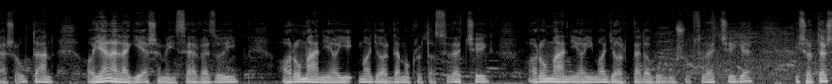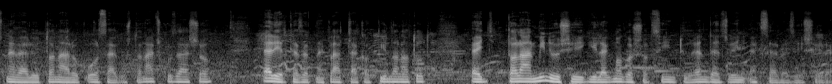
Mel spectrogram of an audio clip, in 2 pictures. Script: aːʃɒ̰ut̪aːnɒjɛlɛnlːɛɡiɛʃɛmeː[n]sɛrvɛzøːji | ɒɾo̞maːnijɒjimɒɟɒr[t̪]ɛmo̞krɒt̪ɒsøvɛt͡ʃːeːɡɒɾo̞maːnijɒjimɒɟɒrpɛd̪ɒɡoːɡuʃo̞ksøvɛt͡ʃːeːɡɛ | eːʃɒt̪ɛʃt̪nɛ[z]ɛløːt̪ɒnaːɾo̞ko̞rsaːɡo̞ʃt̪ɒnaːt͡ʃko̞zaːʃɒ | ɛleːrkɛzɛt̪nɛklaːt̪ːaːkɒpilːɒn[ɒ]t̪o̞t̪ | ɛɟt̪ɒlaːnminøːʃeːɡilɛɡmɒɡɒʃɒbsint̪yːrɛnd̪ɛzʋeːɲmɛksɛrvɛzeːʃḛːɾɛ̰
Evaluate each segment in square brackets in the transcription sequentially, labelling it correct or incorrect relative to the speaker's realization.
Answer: incorrect: ɲ, incorrect: d̪, incorrect: v, correct

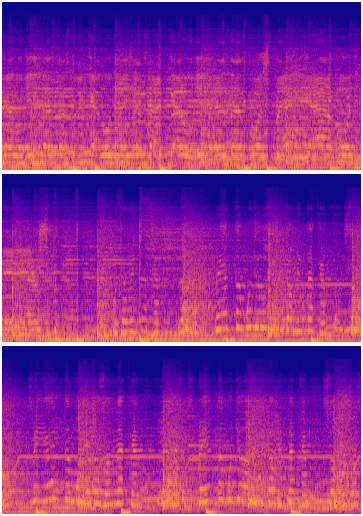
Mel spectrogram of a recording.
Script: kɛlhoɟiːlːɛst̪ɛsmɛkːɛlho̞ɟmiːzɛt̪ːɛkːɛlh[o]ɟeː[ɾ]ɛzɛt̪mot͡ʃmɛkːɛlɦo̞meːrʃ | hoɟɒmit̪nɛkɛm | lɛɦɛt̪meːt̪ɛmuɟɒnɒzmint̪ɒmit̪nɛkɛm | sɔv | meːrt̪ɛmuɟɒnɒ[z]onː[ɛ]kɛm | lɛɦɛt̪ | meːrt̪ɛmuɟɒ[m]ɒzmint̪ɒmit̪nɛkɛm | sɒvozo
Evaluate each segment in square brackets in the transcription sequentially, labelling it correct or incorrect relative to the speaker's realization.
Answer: correct, correct, correct, correct, incorrect: n

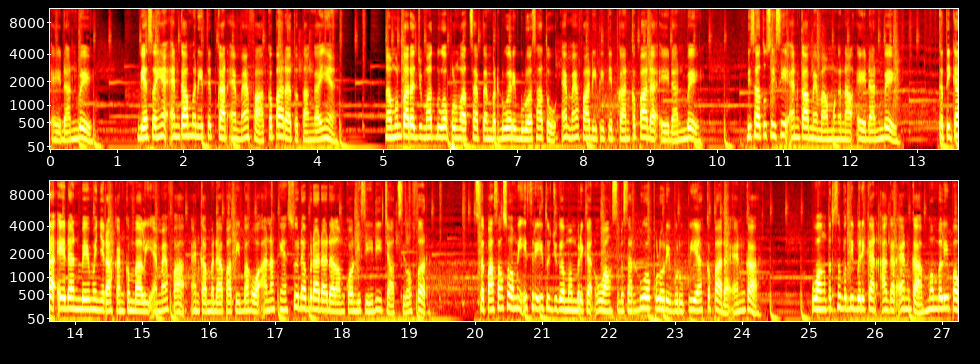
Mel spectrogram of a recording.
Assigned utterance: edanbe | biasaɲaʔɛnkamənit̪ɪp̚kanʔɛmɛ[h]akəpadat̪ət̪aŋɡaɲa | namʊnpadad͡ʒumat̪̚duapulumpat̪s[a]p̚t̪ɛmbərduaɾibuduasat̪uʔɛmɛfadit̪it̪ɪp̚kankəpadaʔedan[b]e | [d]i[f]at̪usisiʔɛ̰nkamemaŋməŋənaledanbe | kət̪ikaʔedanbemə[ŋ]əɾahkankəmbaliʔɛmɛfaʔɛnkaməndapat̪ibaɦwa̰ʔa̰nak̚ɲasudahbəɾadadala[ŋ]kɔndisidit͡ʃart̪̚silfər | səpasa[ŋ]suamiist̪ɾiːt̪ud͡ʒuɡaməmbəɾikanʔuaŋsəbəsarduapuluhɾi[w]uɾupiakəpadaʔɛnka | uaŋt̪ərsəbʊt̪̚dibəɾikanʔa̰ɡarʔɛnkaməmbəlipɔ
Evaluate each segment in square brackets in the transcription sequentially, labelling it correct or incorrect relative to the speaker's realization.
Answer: incorrect: f, incorrect: ɛ, correct, correct, incorrect: s, incorrect: ɲ, incorrect: m, correct, incorrect: b

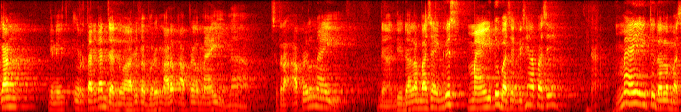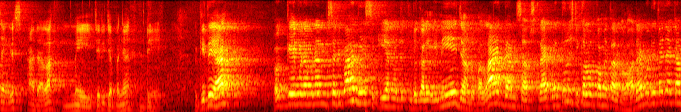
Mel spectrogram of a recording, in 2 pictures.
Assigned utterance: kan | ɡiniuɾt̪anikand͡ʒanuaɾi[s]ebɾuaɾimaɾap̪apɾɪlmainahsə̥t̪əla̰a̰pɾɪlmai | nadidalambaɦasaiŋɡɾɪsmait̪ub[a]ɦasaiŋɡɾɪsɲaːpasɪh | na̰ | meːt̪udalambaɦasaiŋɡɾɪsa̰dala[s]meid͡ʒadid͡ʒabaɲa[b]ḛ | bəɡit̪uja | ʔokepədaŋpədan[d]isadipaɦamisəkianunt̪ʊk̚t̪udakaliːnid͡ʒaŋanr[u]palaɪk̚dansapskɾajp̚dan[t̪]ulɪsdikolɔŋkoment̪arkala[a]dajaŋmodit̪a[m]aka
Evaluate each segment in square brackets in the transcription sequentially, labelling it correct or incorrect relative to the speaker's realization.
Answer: incorrect: f, correct, incorrect: h, incorrect: d, incorrect: b, correct, correct, correct, incorrect: ɲ

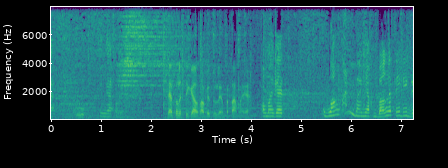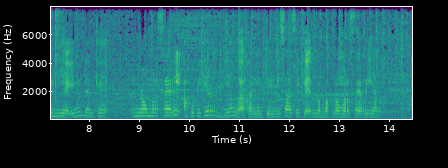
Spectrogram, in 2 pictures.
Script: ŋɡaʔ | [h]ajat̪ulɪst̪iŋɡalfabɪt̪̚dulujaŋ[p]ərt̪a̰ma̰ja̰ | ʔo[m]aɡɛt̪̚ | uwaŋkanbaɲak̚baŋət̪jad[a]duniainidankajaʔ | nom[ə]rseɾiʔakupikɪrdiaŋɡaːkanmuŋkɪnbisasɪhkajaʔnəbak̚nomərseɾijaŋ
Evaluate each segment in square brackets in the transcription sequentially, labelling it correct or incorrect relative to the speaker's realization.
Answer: incorrect: s, correct, correct, incorrect: i, correct

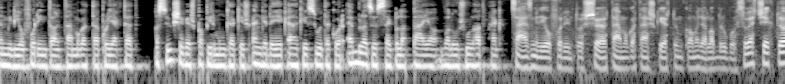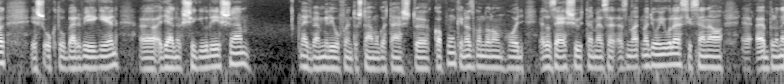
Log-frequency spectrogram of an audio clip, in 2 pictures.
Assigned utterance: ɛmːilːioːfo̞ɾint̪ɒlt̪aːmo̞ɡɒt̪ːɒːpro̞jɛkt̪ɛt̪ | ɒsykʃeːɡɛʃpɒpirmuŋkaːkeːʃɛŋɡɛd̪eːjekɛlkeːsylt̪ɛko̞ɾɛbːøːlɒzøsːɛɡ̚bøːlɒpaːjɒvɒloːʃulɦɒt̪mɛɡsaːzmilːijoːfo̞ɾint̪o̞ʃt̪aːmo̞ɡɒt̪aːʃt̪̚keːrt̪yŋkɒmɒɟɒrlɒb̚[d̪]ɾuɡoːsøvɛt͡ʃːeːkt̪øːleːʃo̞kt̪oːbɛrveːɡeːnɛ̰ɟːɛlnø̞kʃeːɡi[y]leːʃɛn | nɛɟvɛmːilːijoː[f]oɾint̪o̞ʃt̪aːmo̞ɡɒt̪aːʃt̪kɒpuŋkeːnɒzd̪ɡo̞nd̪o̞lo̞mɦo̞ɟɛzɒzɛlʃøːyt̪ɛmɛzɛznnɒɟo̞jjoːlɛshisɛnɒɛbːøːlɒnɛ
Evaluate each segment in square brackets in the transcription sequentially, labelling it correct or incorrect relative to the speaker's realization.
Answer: correct, correct, correct

